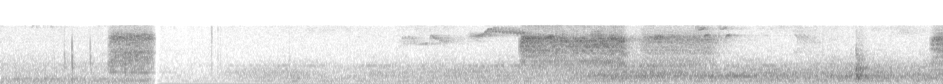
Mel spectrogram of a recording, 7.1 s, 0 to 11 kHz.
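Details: Two adult Eurasian jackdaws alarm-calling while defending their young, filmed with a 3.5-megapixel camera; a short harsh burst, then a loud rasping call after a pause, continuing in grating, noisy bursts.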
